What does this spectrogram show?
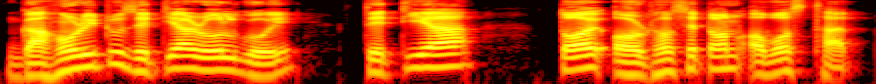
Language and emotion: Assamese, neutral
